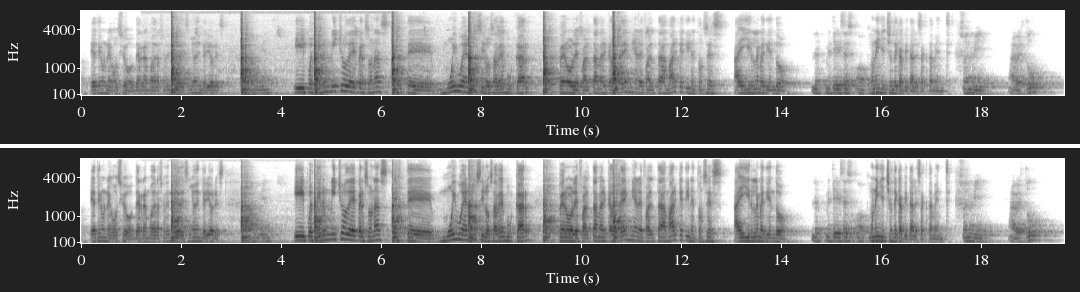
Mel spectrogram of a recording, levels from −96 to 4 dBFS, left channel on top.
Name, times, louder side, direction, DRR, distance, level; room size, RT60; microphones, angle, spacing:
voice 1, 0.0-2.8 4.3-9.0 9.6-12.8 13.1-14.1 15.8-17.3, right 3 dB, 90° right, 11 dB, 0.8 m, -30 dB
Hammer, 1.2-11.4, left 4 dB, 85° left, 1.5 m, -28 dB
voice 2, 3.3-3.8 14.6-15.9 17.5-18.1 18.5-19.2, right 1 dB, 50° right, -3 dB, 2.7 m, -35 dB
22.0 x 14.5 x 2.7 m, 1.2 s
head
